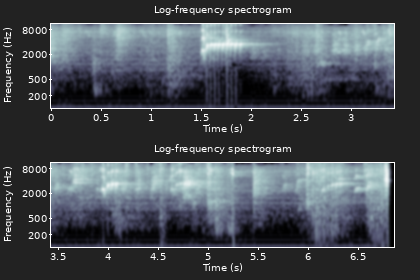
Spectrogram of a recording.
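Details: Hooded siskin giving a sharp ringing trill, then a shorter repeat about two seconds later, with soft twitters and scratchy notes between.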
